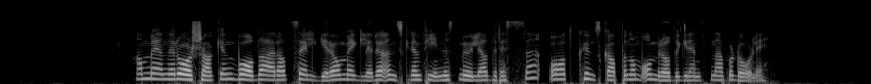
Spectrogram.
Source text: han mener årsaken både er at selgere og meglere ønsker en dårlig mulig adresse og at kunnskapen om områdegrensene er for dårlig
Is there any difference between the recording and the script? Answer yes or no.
yes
